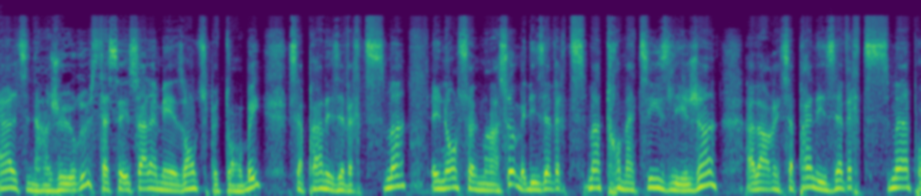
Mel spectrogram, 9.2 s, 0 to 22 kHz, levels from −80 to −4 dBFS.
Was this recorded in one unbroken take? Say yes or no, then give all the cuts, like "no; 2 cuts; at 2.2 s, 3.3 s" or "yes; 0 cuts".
yes; 0 cuts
